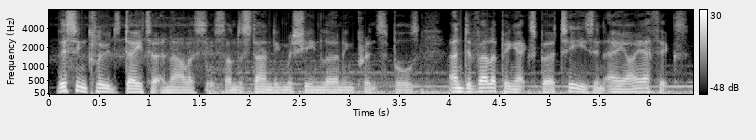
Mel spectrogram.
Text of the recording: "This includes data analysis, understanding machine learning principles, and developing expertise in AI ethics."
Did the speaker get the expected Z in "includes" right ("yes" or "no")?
yes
